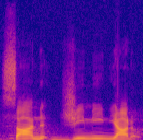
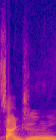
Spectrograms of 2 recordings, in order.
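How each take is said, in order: First: The name is pronounced clearly and fully. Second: The name is slurred and mumbled over. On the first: The speaker calls it right. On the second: The speaker calls it wrong.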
